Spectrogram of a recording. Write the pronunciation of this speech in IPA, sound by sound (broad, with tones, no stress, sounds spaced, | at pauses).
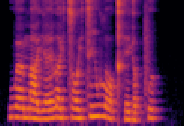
w œː˧ m aː˨ j ɛː˨˥ l ɐ˧ j t͡s ɔː˧ j t͡s iː˥ w l ɔː˨˩ kʰ e˨˩ j ɐ˨˥ p̚ f ʊ˧ k̚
